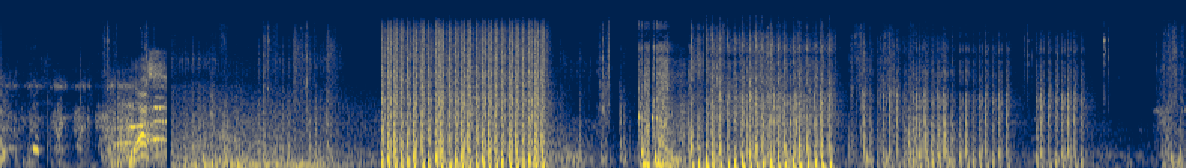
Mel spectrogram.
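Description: Gunfire from a DBS shotgun in the PUBG video game, heard as loud, dense bursts of rapid shots in several long stretches separated by pauses, close and harsh.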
